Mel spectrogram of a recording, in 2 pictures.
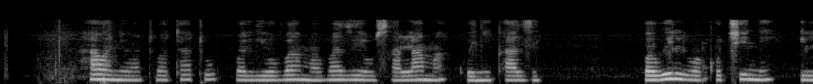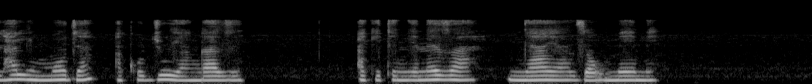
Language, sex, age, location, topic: Swahili, female, 25-35, Nairobi, government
